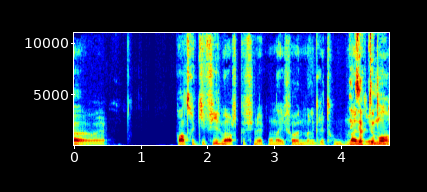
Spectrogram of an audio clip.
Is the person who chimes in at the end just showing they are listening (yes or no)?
no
